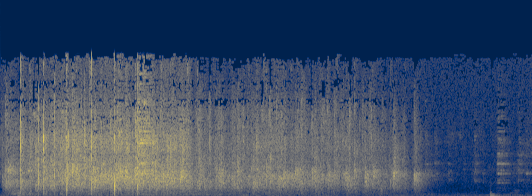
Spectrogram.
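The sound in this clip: At College of St. Mary, an audience applauds a student speaker heading to the podium. Loud, continuous clapping gradually thins and fades out in the last seconds, leaving near silence.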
